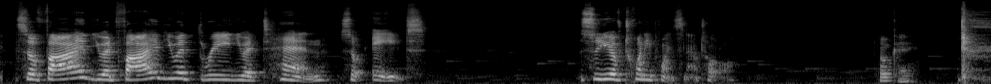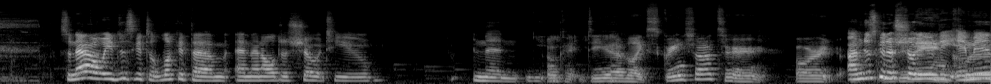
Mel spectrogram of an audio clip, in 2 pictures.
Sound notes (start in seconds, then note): 9.6 chuckles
